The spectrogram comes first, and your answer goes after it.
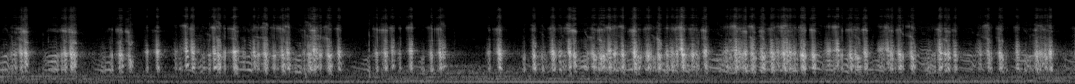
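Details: Wood frogs calling and mating in early spring, March 2012, in Elmer, New Jersey, recorded on an iPod: a dense chorus of short, clucking croaks overlapping continuously in rapid bursts, with a faint low hum beneath.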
